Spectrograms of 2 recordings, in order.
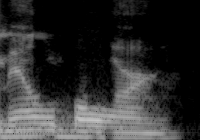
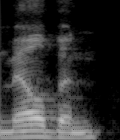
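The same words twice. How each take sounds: First: Melbourne is said with an American pronunciation. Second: Melbourne is said with an Australian pronunciation. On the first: This is how people in the Florida town say it. "you guys probably pronounce it" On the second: This is how locals in the Australian city say it. "We pronounce Melbourne"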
